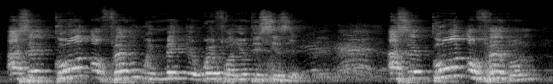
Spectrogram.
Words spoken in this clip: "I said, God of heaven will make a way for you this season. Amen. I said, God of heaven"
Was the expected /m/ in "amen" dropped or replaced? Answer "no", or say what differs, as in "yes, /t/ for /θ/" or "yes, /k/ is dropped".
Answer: yes, /m/ is dropped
